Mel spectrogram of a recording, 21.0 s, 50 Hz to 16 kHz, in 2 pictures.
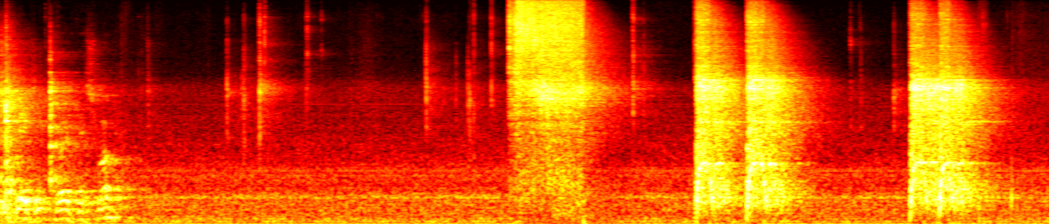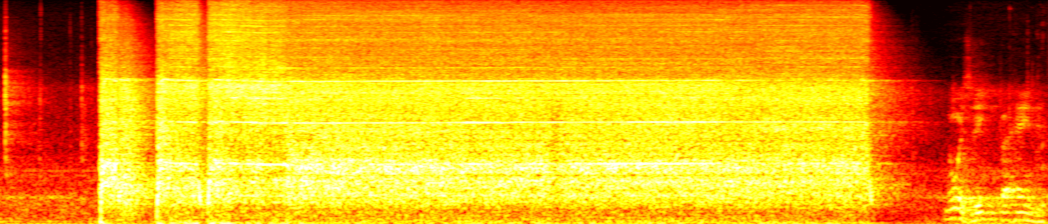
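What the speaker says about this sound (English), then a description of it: "What I have got to make life easier as well is a little air ratchet, which I'll probably use while I've got wind in my compressor." Pneumatic air ratchet driven by a compressor, used on a TEA20 tractor engine restoration: several short loud hissing bursts, then a long sustained whirring air blast, close and harsh, with faint talk before.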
